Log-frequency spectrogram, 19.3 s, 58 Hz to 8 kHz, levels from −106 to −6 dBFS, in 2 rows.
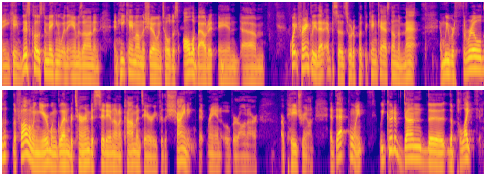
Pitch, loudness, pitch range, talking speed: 110 Hz, -19 LUFS, 95-130 Hz, 235 wpm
